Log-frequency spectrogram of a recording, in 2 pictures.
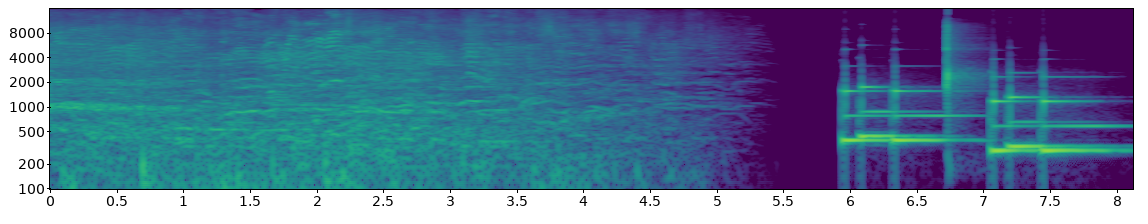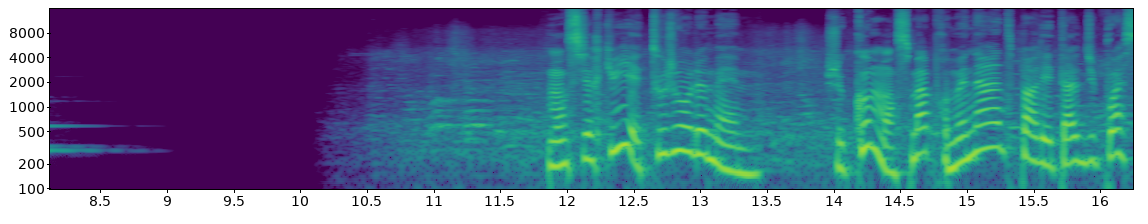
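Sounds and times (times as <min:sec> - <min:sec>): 
children shouting at a busy outdoor market: 0:00.0 - 0:05.2
ding-dong chime tones: 0:06.0 - 0:08.5
speech: 0:11.9 - 0:16.2.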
